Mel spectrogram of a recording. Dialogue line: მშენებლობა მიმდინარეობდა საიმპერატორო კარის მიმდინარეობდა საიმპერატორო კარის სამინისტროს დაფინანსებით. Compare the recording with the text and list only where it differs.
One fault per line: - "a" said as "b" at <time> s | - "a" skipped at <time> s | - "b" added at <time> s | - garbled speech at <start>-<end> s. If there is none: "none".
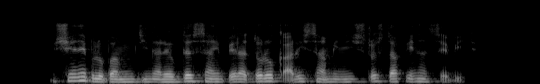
- "მიმდინარეობდა საიმპერატორო კარის" skipped at 3.1 s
